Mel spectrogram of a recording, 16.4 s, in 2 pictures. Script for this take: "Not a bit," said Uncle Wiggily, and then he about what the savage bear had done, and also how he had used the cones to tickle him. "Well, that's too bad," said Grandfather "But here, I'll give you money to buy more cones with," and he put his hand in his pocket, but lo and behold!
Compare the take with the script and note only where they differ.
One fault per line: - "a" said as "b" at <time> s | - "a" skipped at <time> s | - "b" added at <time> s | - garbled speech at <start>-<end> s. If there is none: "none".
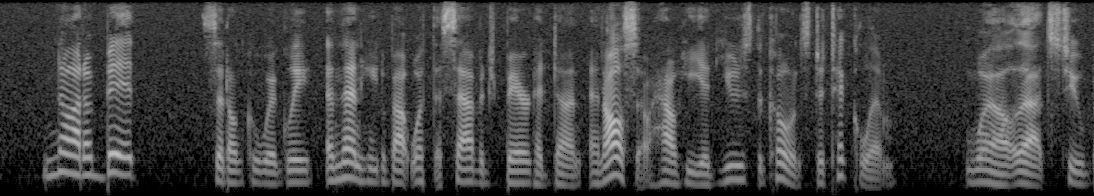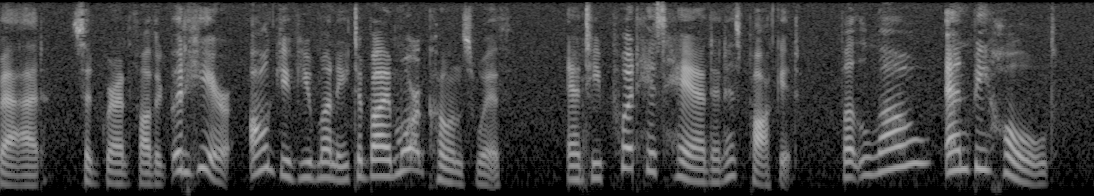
none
